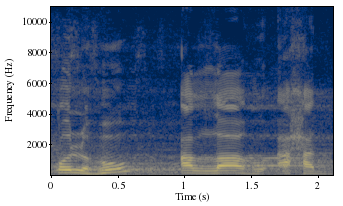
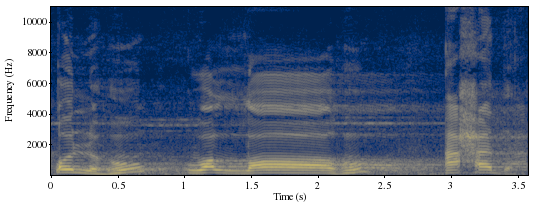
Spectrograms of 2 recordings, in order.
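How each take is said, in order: First: 'Hu' and 'Allahu' are said with no w sound. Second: 'Hu' and 'Allahu' are joined by a w sound. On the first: The speaker calls it wrong. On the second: The speaker calls it right.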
